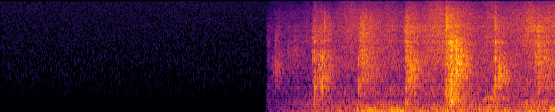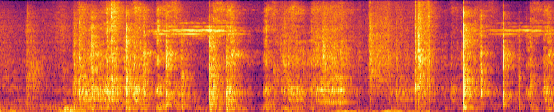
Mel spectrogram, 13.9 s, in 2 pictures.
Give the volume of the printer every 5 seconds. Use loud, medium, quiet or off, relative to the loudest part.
off, loud, medium.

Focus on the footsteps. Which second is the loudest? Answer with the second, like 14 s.
13 s.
